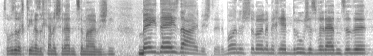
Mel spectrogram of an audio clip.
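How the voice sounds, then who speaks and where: A man's voice: high voice, fast, a bit bright. A man giving a storytelling sermon, fervent and emphatic, often repeating and restarting his words. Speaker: religious speaker. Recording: long hall reverb with faint music.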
